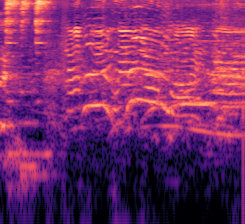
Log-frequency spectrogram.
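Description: High voices singing and calling out in a crowd over a music backing track.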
